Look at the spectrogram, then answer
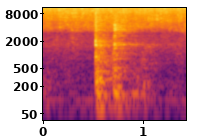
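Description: Meatballs browning in a Le Creuset pan for an Italian recipe, with a short burst of sizzling and stirring clatter midway, loud and close, fading to a soft background hiss.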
